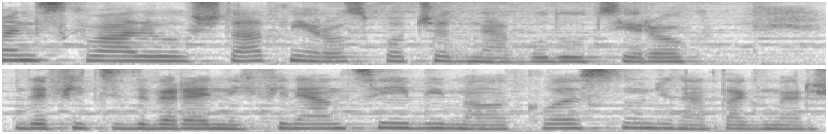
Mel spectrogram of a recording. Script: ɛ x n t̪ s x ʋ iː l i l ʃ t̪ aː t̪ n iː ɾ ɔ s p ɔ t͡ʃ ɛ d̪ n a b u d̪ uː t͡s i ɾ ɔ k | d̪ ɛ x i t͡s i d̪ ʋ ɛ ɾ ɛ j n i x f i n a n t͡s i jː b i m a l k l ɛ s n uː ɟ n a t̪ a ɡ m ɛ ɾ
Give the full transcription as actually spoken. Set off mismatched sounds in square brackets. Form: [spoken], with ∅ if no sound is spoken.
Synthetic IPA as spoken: ɛ [∅] n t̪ s x ʋ [aː] l i l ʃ t̪ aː t̪ n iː ɾ ɔ s p ɔ t͡ʃ ɛ d̪ n a b u d̪ uː t͡s i ɾ ɔ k | d̪ ɛ [f] i t͡s i d̪ ʋ ɛ ɾ ɛ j n i x f i n a n t͡s i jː b i m a l k l ɛ s n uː ɟ n a t̪ a ɡ m ɛ ɾ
